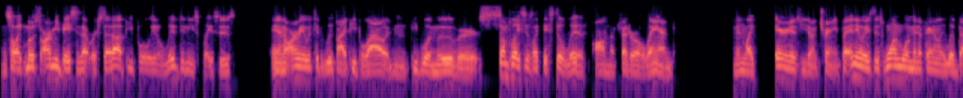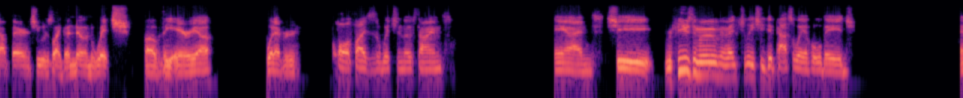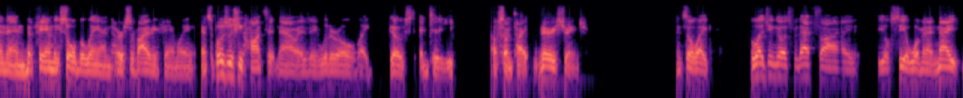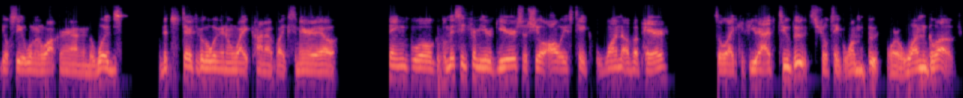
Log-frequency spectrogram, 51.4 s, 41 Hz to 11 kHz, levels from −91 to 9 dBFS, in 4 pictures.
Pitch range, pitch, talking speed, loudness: 95-120 Hz, 110 Hz, 205 wpm, -22 LUFS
